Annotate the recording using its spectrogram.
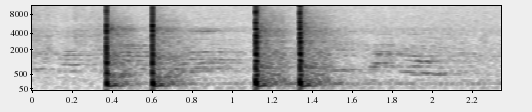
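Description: Four sharp knocks in two quick pairs: a wooden-handled rubber stamp being struck down hard on the table.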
